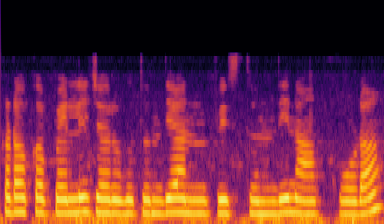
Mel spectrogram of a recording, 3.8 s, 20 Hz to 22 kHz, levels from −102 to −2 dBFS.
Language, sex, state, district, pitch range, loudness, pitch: Telugu, female, Andhra Pradesh, Sri Satya Sai, 230-245 Hz, -13 LUFS, 235 Hz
